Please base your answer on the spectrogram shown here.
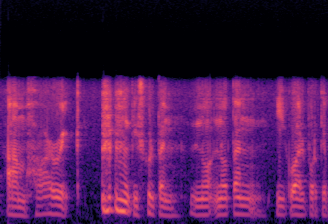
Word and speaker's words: Amharic: De hecho, no hemos hecho esto, pero lo introducimos, introducimos la pronunciación en inglés, lo cual es un poco semejante al amárico, pero hay una H que se pronuncia amharic.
